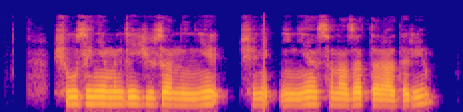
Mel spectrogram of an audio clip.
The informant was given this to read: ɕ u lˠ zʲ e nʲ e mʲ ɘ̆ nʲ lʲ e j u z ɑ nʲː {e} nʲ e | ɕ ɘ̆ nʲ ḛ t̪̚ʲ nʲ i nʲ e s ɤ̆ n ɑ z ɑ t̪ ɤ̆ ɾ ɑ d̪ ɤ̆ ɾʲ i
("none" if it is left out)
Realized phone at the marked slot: i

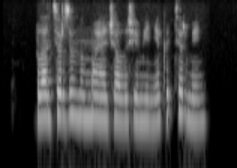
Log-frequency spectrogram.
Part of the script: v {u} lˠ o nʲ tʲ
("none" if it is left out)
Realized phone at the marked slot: o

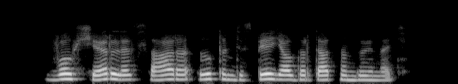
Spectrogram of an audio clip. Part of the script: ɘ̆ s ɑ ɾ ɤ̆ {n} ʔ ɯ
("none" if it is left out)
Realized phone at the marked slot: none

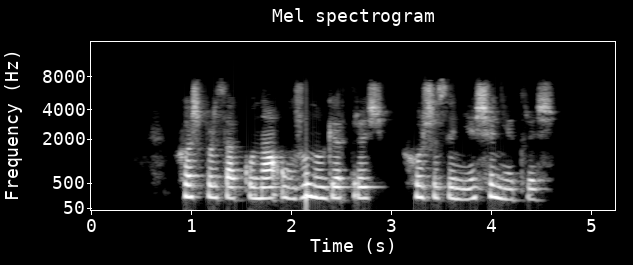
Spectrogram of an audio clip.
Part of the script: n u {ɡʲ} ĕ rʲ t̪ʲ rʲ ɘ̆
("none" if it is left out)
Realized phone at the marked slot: ɡʲ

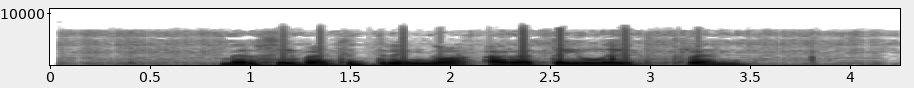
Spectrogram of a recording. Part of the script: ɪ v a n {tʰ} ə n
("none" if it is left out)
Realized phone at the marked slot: kʰ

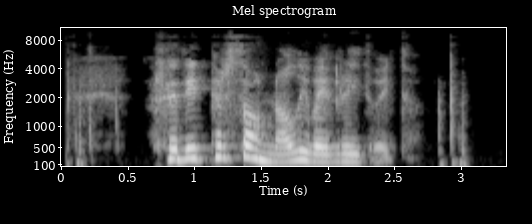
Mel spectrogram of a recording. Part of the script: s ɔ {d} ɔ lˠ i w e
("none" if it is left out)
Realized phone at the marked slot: n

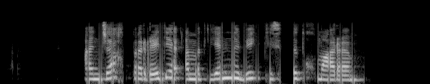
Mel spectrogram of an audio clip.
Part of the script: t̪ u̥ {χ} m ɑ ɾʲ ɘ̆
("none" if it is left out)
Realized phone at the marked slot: χ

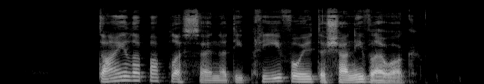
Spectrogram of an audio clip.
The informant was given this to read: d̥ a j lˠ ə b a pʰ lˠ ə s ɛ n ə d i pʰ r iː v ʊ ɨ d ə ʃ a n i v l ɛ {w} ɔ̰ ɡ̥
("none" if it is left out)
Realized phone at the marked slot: w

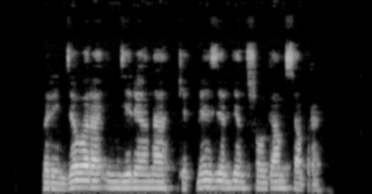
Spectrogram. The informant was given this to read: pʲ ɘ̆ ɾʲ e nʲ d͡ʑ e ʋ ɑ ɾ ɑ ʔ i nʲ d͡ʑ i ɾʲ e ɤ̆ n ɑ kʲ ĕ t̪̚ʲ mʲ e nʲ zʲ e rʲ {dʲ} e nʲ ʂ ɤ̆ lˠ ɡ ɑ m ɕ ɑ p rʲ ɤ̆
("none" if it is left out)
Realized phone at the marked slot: dʲ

